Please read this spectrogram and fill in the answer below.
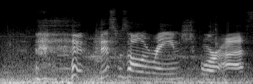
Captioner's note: laughs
